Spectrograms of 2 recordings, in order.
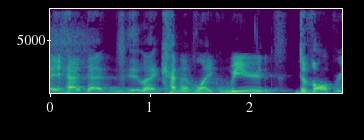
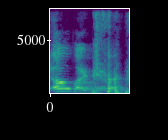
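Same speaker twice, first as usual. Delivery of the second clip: surprised; 8 semitones higher than usual. Retold or imitated. Retelling trailer reveal reaction.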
